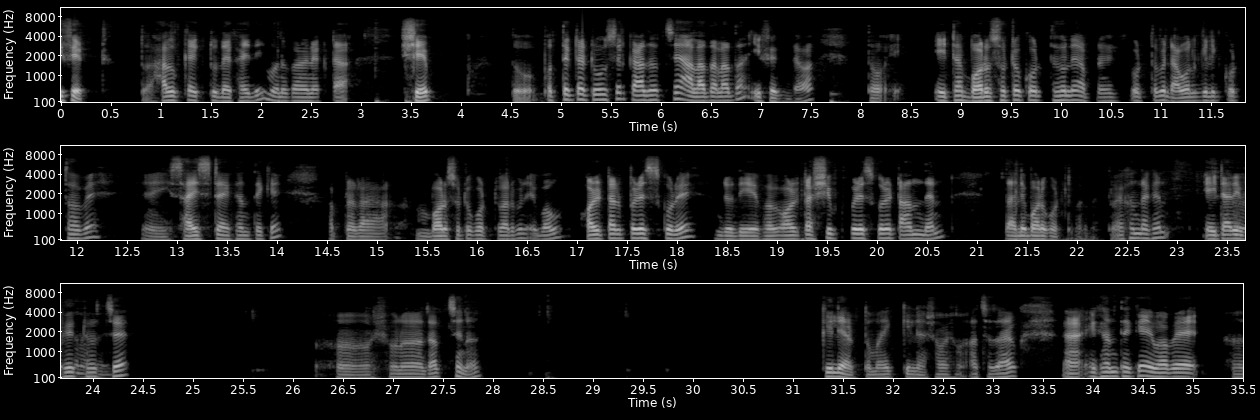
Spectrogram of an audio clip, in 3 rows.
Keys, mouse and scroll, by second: 2.1 shift+click, 9.4-9.9 alt+scroll up 1, 9.9-10.4 alt+scroll down 1, 18.0 alt+click, 22.1-23.2 alt+scroll up 1.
